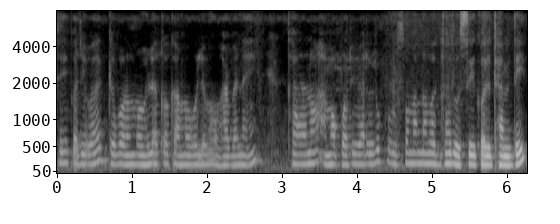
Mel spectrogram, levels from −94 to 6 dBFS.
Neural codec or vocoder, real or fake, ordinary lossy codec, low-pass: codec, 16 kHz, 2 kbps, FunCodec, trained on Chinese and English, 25 frames a second; fake; none; none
